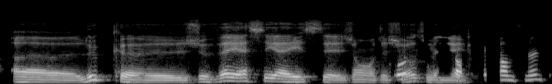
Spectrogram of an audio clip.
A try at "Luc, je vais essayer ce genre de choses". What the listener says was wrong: Soften the consonants and travel more on the vowels.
